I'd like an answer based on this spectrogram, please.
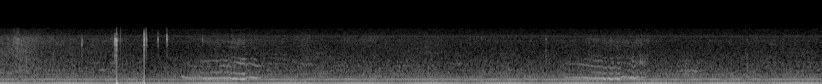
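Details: Loud snoring from a sleeping pet cat, a deep continuous rumble with faint whistling glides on slow breaths about four seconds apart, a few quick clicks early on.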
